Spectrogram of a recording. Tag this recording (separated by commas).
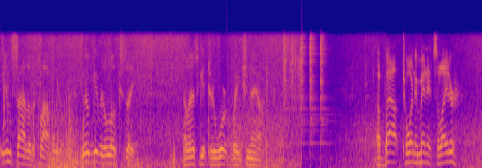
Speech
